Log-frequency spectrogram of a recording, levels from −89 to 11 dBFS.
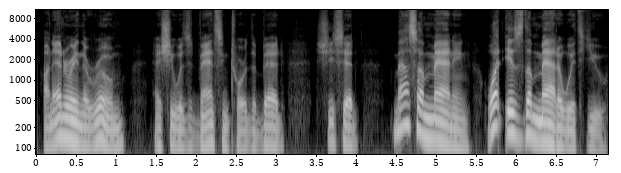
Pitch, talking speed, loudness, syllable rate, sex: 115 Hz, 175 wpm, -18 LUFS, 5.1 syllables/s, male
